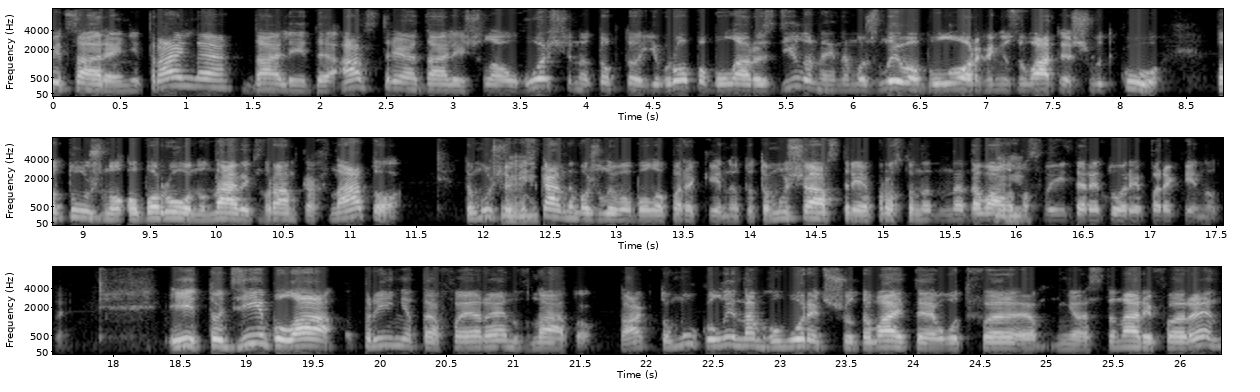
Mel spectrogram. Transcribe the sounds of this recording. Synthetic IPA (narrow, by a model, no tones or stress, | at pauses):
ʃʋʲijt̪sɑɾʲɪjɐnʲijt̪ɾɑlʲnɐd̪ɑlʲiid̪ɛʔɑwst̪ɾʲijɐd̪ɑlʲijʃlˠɑʊɦɔrʃɪnɐt̪ɔp̚t̪ɔjeʋɾɔpɐbʊlˠɑɾɔzʲdʲilˠenɐinɛmɔʒlˠɪʋɔbʊlˠɔːrɦɐnʲizʊʋɑt̪ɪʃʋɪt̪ku | pɔt̪uʒnʊʔɔbɔɾɔnʊnɑʋʲitʲʋrɑmkɐxnɑt̪ɔ | t̪ɔmuʃt͡ʃɔʋʲijsʲkɑnɛmɔʒlˠɪʋɔbʊlˠɔpeɾekɪnʊt̪ɪt̪ɔmuʃt͡ʃɔɑwst̪ɾʲijɐpɾɔst̪ɔnnɛd̪ɐʋɑlˠɐpɔsʋɔjijt̪eɾɪt̪ɔɾʲijipeɾekɪnʊt̪ɪ̥ | it̪ɔdʲibʊlˠɑpɾɪjnʲɐt̪ɐfɛɛɾɛnʋnɑt̪ɔ̰t̪ɑkt̪ɔmukɔlˠɪn̪ɑmɦɔʋɔɾʲɐtʲʃt͡ʃɔd̪ɐʋɑjt̪ɛɔt̪f | st̪senɑɾʲijfɛɛɾɛn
